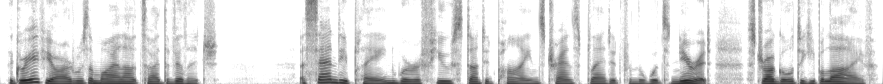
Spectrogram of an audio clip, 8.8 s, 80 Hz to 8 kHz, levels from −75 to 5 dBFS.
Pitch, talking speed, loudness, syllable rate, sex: 185 Hz, 170 wpm, -18 LUFS, 5.3 syllables/s, female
